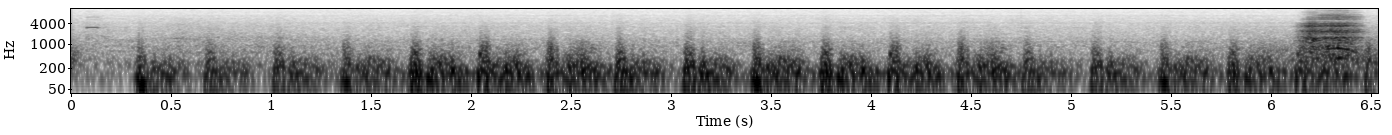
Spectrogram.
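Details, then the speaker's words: Simulated TV drama scene, fetal Doppler during prenatal ultrasound: rapid, regular whooshing pulses of fetal heartbeat, about 170 a minute. "Let's now listen to the baby's heartbeat."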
